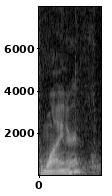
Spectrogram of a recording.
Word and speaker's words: Weiner: James Weiner. I'm director of the Weiner Wellness Center. Weiner is spelled with 5 letters, W-I-N-E-R, like wine that people drink, with an R at the end.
